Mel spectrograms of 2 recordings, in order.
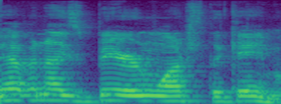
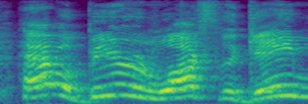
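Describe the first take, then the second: First: Quick, higher coaxing officer; hurried, placating cop voice. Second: Very high, loud incredulous shout; furious echo at full volume; outraged father. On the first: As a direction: coax him into going home. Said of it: "Earl says". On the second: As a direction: yell it back in disbelief. Irate father echoes officer in outrage. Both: Acted.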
